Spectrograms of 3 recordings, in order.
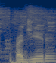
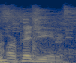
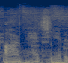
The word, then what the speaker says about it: arpeggiator: say this word wrong preator how do you how do you say it rain arpeggiator arpeggiator there you go here we go I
